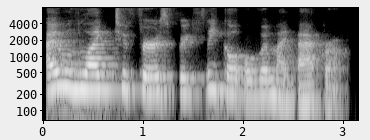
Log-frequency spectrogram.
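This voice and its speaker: A woman's voice: mid-range voice, expressive, normal speed, a little mellow. Echoey woman presenting. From Taiwan. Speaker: finance executive, guest speaker. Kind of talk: prepared online presentation. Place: indoor room on video call. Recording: roomy, echoey online call audio.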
